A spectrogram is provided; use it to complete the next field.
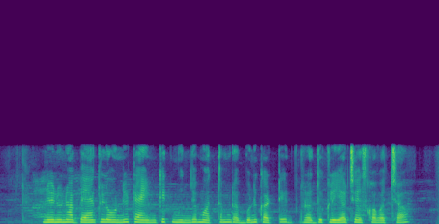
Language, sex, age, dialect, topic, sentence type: Telugu, female, 18-24, Utterandhra, banking, question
